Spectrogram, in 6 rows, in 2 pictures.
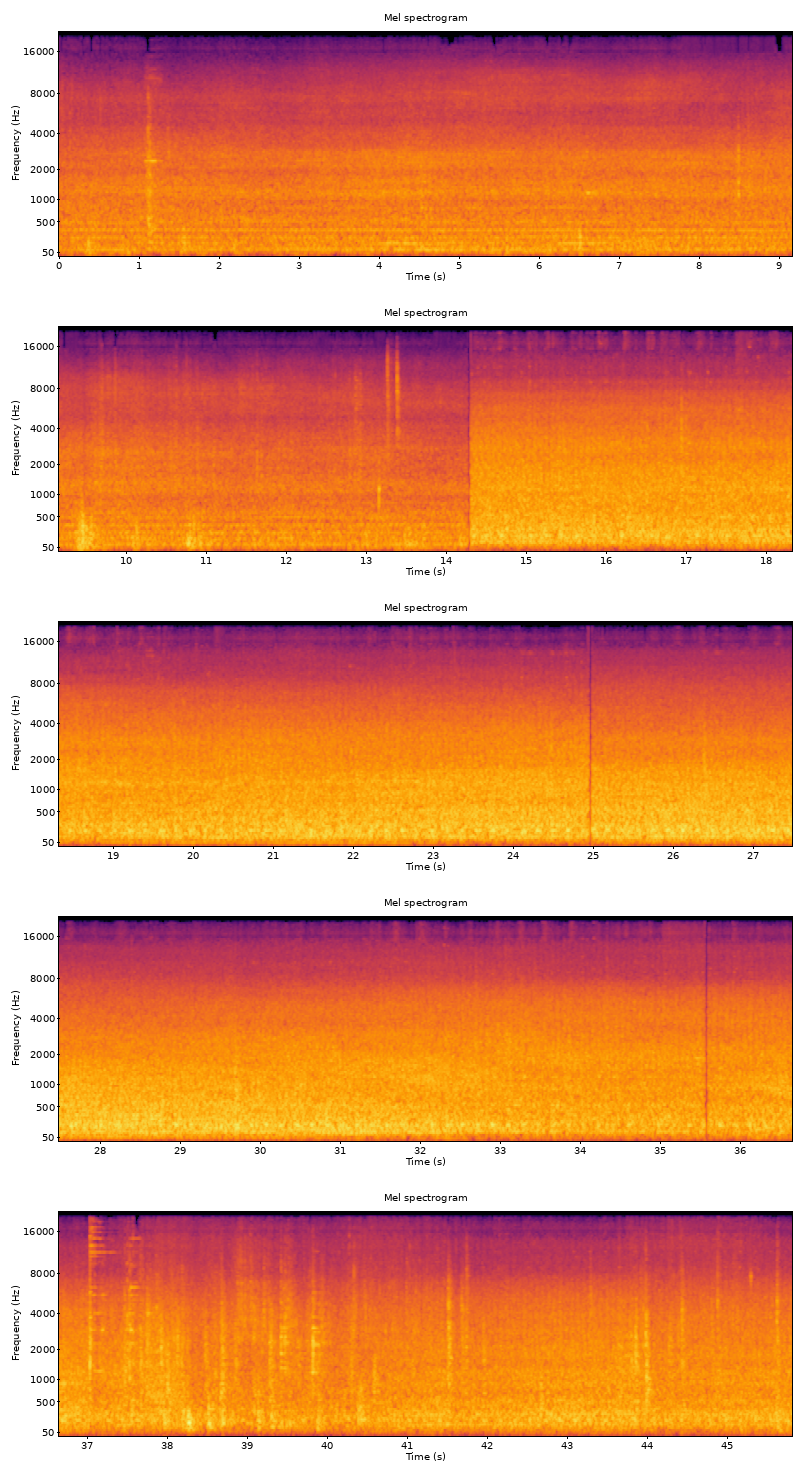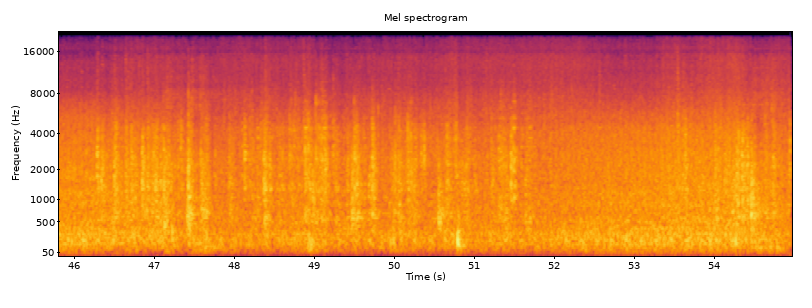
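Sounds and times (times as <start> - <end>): excavator diesel engine running: 0.0 - 54.9
rattling and clattering: 36.9 - 54.9.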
